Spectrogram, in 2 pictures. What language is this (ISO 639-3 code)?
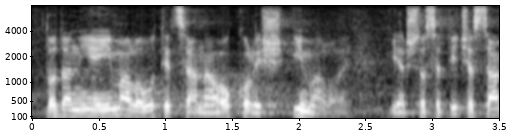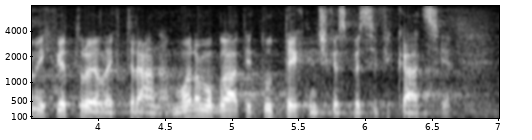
hrv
